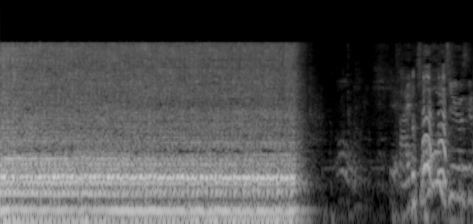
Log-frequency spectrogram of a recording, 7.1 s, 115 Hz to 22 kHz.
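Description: A straight-piped Yamaha R1 motorcycle engine, without its muffler, drones loud and steady for several seconds, then cuts off, followed by someone talking and laughing.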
